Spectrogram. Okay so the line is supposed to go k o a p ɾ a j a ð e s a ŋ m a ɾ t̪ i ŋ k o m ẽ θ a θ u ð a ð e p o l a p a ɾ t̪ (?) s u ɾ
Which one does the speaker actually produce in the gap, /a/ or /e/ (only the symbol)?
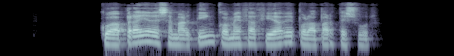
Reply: e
